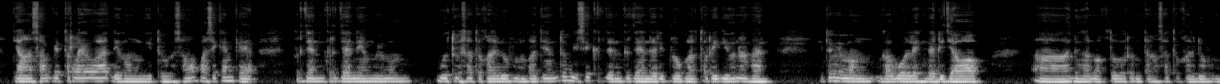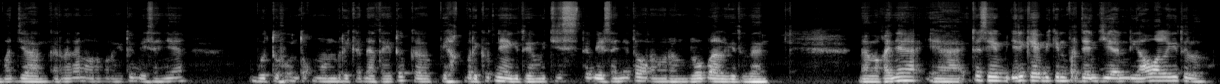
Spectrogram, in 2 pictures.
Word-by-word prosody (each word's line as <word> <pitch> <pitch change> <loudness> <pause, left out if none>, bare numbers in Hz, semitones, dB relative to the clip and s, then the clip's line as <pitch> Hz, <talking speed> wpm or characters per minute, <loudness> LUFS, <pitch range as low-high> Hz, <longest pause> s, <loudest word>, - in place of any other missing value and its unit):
jangan 135 -1 +2
sampai 145 +3 -4
terlewat," 150 0 -2
dia 135 - 0
ngomong 130 -1 +2
gitu, 130 0 -3
sama 135 +5 -4
pasti 140 -1 -5
kan 165 +2 -2
kayak 130 -5 -3 0.4
kerjaan-kerjaan 140 0 -1
yang 135 - +3
memang 135 0 0 0.3
butuh 145 -1 -1
1 135 0 -5
kali 135 0 0
24 135 -1 0
jam 140 - 0
itu 180 - -3
bisa 160 -2 -4
kerjaan-kerjaan 135 -3 0
dari 130 +1 +1
global 130 -1 0
atau 140 - -11
regional 135 +1 +2
kan, 125 0 +4 0.5
itu 155 - -7
memang 135 -1 +1
gak 130 -1 0
boleh 130 -1 +4
gak 125 - +2
dijawab, 125 0 +3 0.5
eee, 125 -1 +3
dengan 130 -1 +2
waktu 125 +2 -6
rentang 130 -1 -5
1 130 +1 -12
kali 125 -1 -3
24 130 +1 -3
jam. 130 -2 +2
Karena 130 +1 -6
kan, 155 - -6
orang-orang 135 -1 -12
itu 160 - -7
biasanya 135 +4 -5 0.7
butuh 140 -3 -3
untuk 145 -1 -10
memberikan 135 0 -4
data 130 -1 -4
itu 175 +7 -4
ke 135 -2 -3
pihak 125 -2 -1
berikutnya 155 +3 +1
gitu, 130 0 0
yang 130 - -1
which 135 +2 -9
is 145 - 0
itu - - -10
biasanya 140 +1 +2
orang-orang 135 -4 -1
global, 140 0 +3
gitu 125 -1 0
kan. 125 0 +8 0.9
Nah 130 - +2
makanya, 160 +8 +3
ya 130 -1 0
itu 200 - -3
sih, 180 -1 +6
eee, 165 - -3
jadi 170 +4 +6
kayak 175 -2 +4
bikin 170 -1 +3
perjanjian 150 -2 +2
di 145 - +2
awal 170 +3 +4
gitu 165 -3 +1
loh, 130 -1 -3
135 Hz, 190 wpm, -18 LUFS, 130-145 Hz, 0.9 s, kan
